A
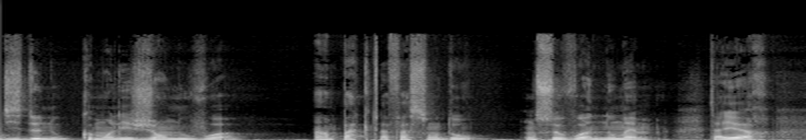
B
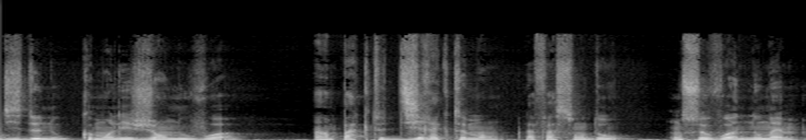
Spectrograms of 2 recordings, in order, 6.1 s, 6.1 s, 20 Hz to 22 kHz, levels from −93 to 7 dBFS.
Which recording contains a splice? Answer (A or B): A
